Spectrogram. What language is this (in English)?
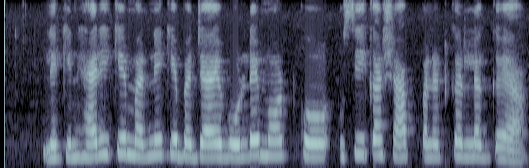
Hindi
